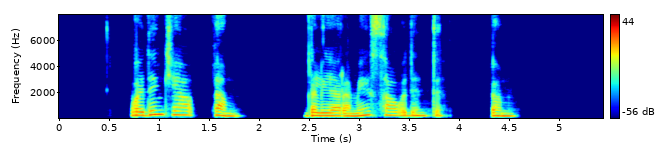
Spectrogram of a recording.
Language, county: Lithuanian, Kaunas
